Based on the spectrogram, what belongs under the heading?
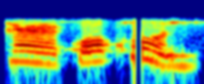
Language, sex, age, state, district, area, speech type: Bengali, female, 45-60, West Bengal, Purba Bardhaman, rural, conversation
